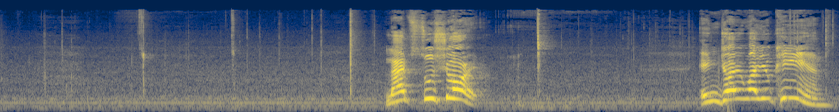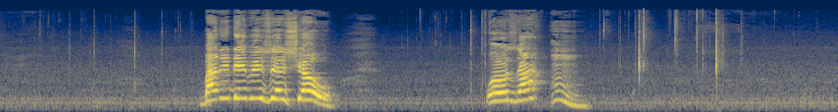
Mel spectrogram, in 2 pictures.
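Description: Crawfish shells crack and snap in fingers.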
